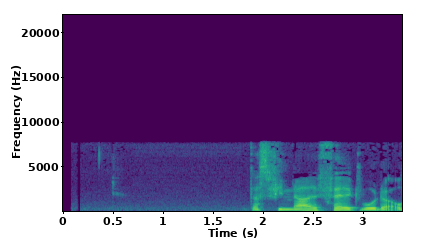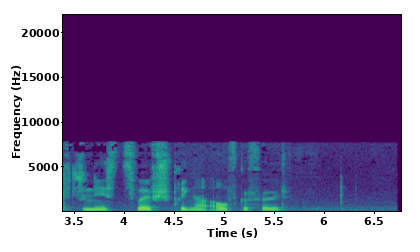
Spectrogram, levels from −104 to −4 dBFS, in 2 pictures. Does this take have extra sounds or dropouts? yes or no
no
